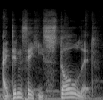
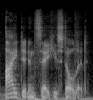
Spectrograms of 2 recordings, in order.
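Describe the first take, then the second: First: The word 'stole' carries the main stress. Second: The word 'I' carries the main stress. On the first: The person got it some other way. "so maybe clarifying that maybe they did pay or" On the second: Someone else said it. "emphasizing that it wasn't me who said it"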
